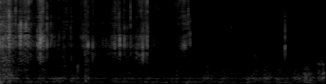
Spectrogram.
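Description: Candy wrapper crinkling and rustling loudly close to the microphone for about two and a half seconds, then a single sharp tick near the end.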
